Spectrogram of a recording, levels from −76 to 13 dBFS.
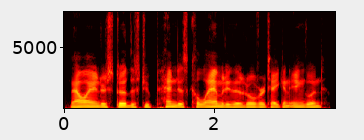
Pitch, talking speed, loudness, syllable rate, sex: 115 Hz, 165 wpm, -17 LUFS, 6.2 syllables/s, male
